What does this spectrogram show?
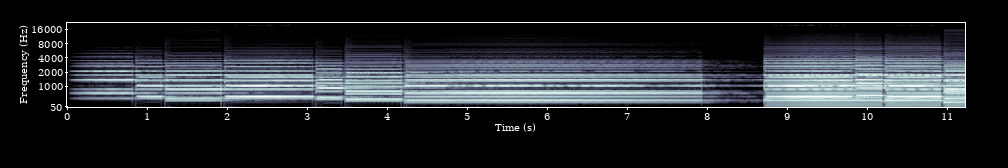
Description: Woodwind Ensemble

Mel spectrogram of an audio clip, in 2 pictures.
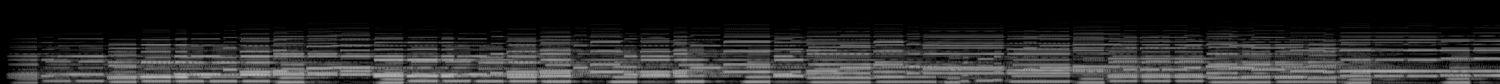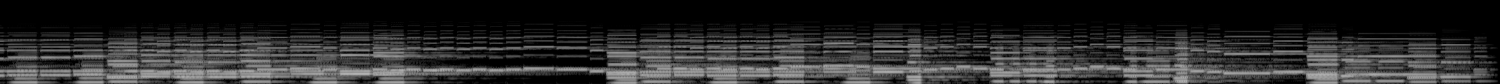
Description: Clarinet Ensemble

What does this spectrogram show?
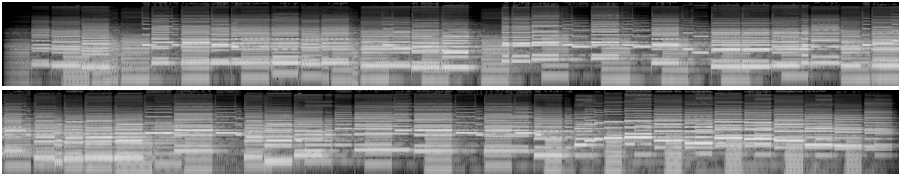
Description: Woodwind Ensemble

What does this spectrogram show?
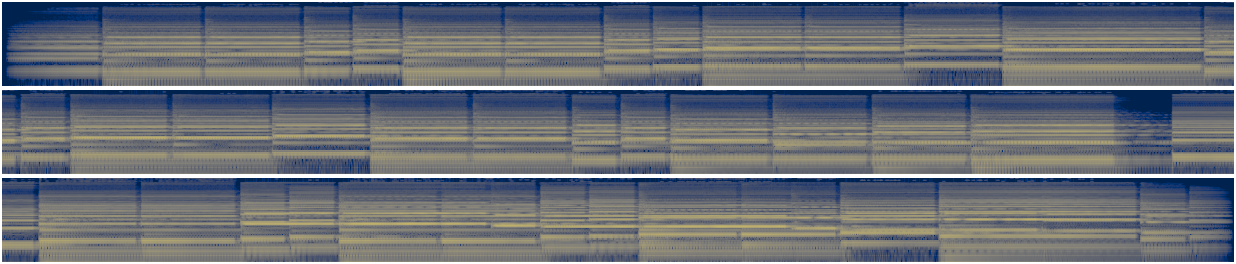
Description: Flute Clarinet Away in a Manger

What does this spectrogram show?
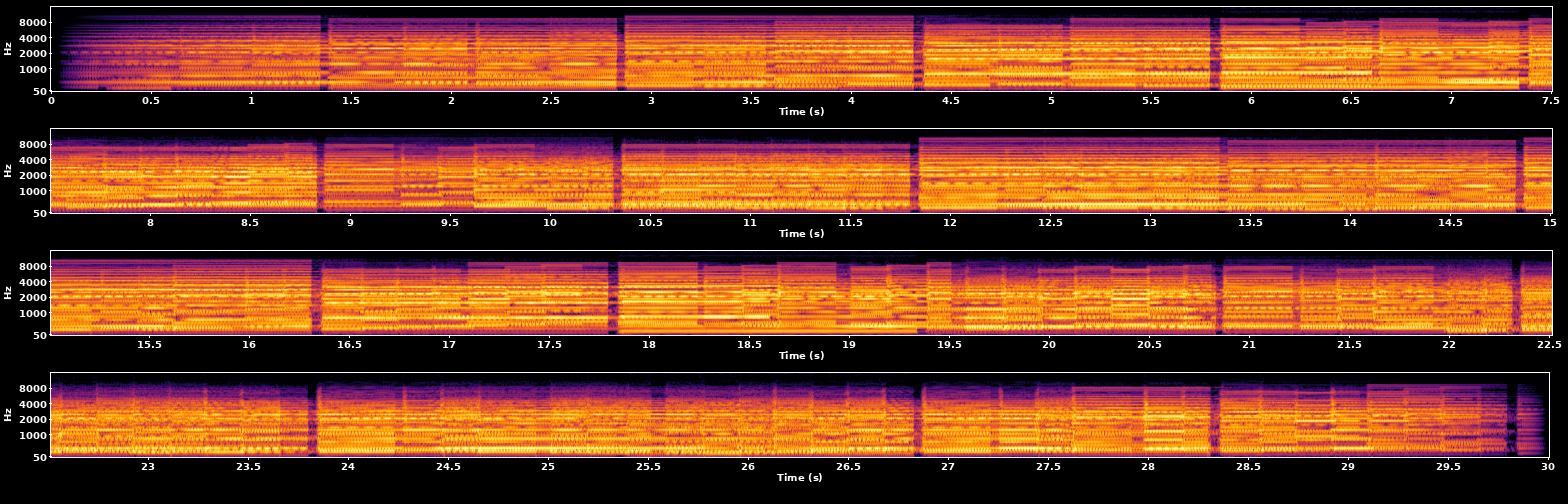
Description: Saxophone Ensemble

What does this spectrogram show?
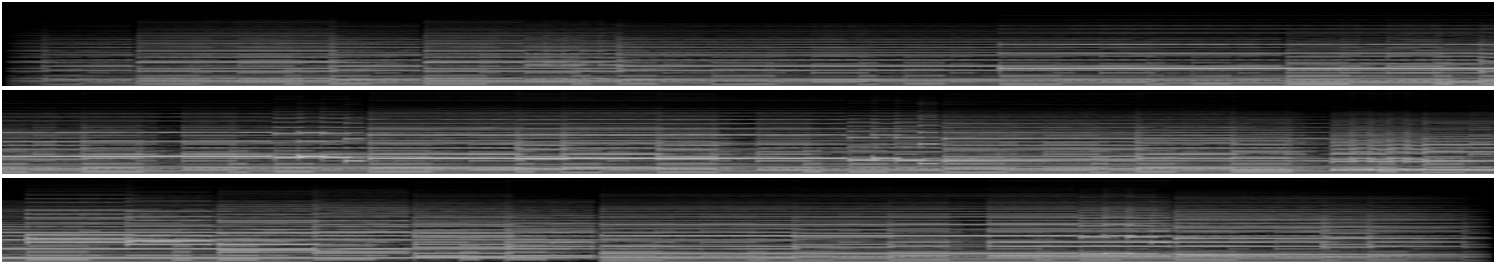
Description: Clarinet Ensemble

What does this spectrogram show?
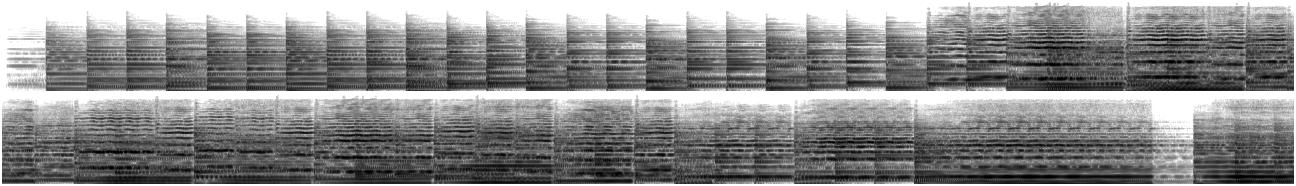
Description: Piano Trio

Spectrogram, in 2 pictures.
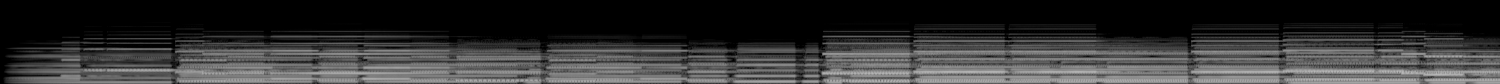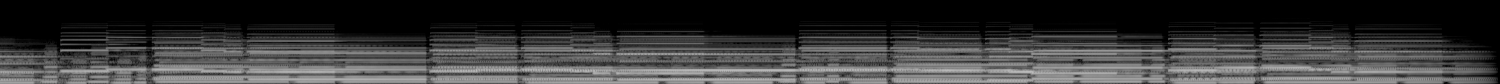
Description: Clarinet Ensemble

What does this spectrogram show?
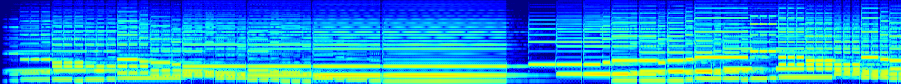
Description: Recorder Ensemble

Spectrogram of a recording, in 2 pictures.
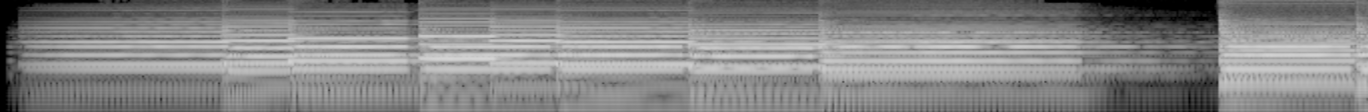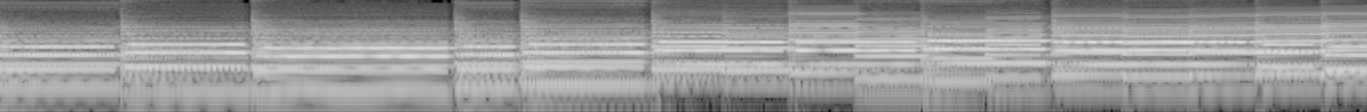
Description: Flute Clarinet

